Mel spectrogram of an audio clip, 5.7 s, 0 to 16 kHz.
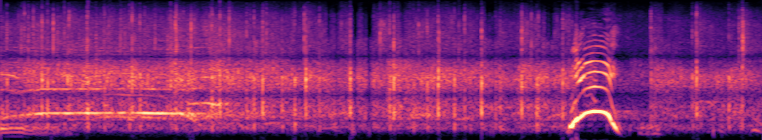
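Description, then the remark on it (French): Steady audience applause fills the whole stretch, a dense crackle of many hands clapping at once for a woman marking 30 years of Christian education, with a brief rising-and-falling whistle cutting through near the end. “Ah, on l'applaudit.”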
